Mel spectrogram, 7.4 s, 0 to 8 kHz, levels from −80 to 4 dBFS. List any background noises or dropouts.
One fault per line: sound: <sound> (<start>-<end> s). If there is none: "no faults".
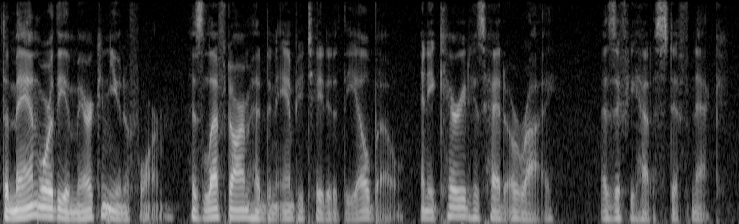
no faults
